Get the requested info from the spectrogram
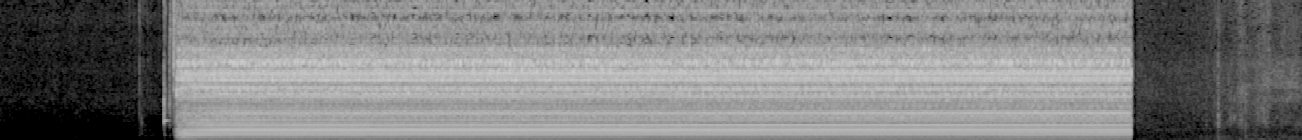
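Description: Vacuum sealer's pump motor running with a steady hum as it draws the air out of the bag. It starts about two seconds in and cuts off suddenly near the end.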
